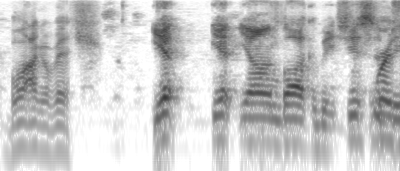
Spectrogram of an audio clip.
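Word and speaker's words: Błachowicz: Pereira and Jan blagovic I think that's how they pronounce it blagovic yep yet young blackaby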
